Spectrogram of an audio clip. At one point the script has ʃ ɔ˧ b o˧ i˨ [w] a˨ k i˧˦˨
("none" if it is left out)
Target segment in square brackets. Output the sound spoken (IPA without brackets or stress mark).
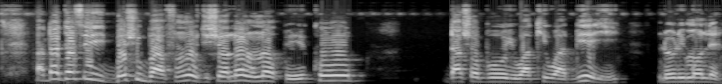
w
